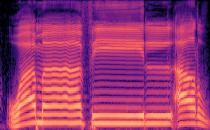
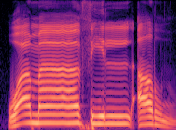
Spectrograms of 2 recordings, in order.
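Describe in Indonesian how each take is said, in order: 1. Vokal pada 'fil' panjang. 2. Vokal pada 'fil' pendek. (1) "Tidak boleh dibaca panjang lagi" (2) "maka ketika diwasal dia dibaca wa ma fil ard"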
